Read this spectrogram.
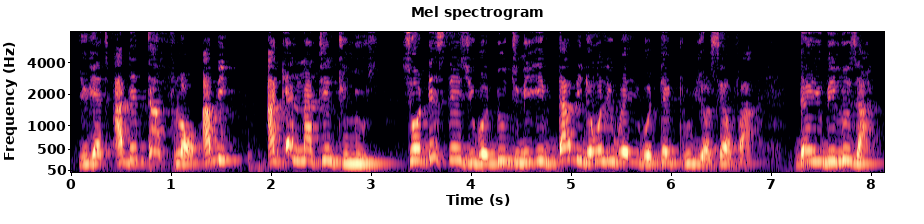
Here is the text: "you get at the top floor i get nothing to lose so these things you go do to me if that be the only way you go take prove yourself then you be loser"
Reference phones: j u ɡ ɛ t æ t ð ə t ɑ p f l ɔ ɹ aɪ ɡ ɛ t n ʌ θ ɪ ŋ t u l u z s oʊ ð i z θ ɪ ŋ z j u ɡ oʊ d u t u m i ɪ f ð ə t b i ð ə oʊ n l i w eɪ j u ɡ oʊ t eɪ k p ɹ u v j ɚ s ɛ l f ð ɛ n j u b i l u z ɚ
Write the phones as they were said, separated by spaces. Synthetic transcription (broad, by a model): j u ɡ ɛ t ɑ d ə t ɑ f l ɔ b aɪ ɡ ɛ t n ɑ t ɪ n t u l u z s oʊ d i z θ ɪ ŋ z j u ɡ oʊ d u t u m i f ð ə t b i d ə oʊ n l i w eɪ j u ɡ oʊ t eɪ k p ɹ u f j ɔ s ɛ l f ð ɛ n j u b i l u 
